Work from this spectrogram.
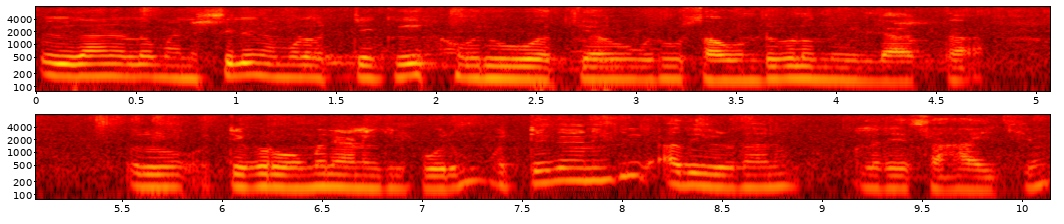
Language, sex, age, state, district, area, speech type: Malayalam, male, 18-30, Kerala, Kozhikode, rural, spontaneous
